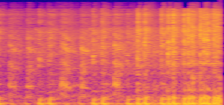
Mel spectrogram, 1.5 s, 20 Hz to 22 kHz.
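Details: First startup of a turbo B18-swapped Honda: uneven, stumbling firing that surges and sags, needing the throttle held open to keep running. Owners suspect the distributor is 180° out; they noted the distributor moving a lot. Cause not confirmed.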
